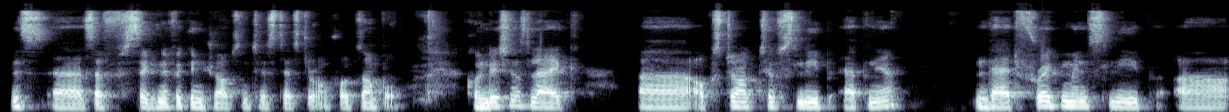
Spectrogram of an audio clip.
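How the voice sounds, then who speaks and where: A man's voice: mid-range voice, mellow. A young South African man giving an informal men's health talk, conversational, repeating phrases and restarting words.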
